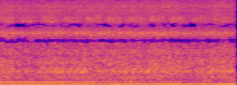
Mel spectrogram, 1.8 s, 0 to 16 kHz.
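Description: A 3.5-liter engine in a 2011 Honda Ridgeline idles with a steady, even hum that holds unchanged and alone for under two seconds.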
